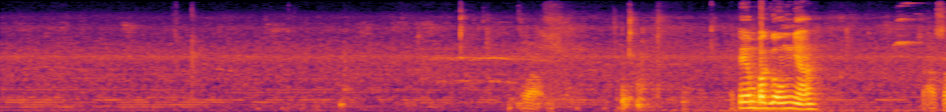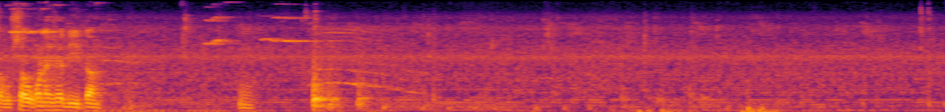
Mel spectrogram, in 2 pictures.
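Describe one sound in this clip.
Two men chew and smack their lips while eating.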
